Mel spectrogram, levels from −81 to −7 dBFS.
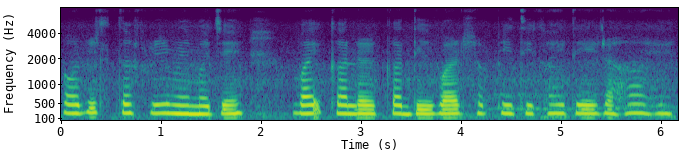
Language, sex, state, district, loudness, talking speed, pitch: Hindi, female, Arunachal Pradesh, Longding, -15 LUFS, 105 wpm, 220 Hz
